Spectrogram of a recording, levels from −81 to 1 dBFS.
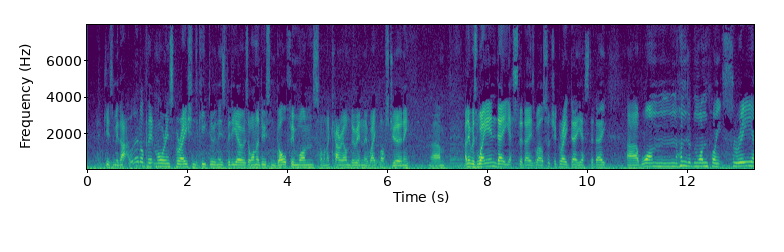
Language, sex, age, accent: English, male, 30-49, British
